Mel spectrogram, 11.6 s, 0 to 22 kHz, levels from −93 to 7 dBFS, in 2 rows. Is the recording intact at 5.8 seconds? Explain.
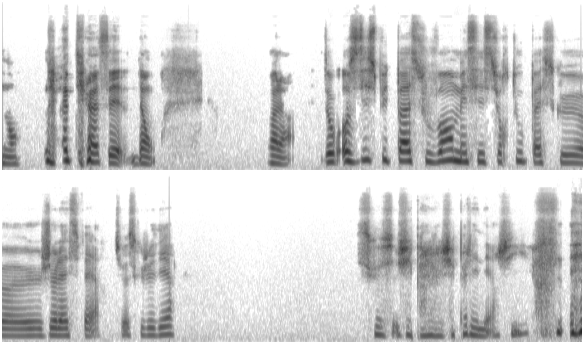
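No. At 5.78 s, between "c'est surtout parce que" and "heu je laisse faire", there is a single sharp click, most likely from dropped samples: a fraction of a millisecond skipped, so the waveform jumps. Unlike a dropout, no sound goes missing or silent.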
